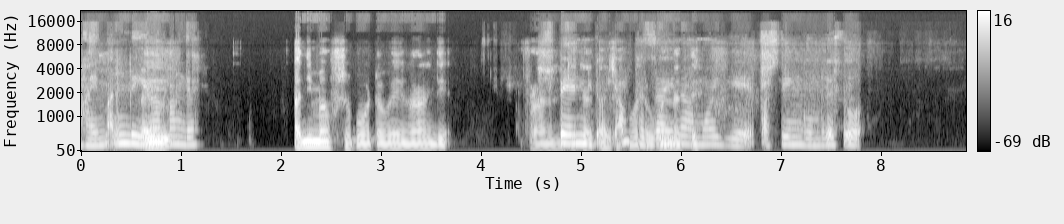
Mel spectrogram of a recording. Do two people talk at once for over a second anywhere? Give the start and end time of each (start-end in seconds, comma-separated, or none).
4.6-6.2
